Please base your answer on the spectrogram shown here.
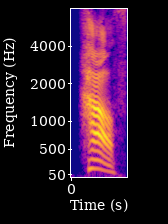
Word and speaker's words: half: Next F এর আগে এল সাইলেন্টের উদাহরণ। যেমন হাফ, HALF, হাফ।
